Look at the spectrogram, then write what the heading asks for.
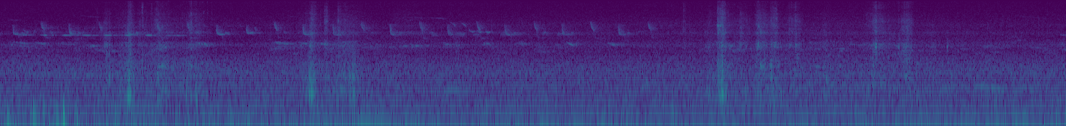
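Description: A bird singing a long run of short, high, repeated notes, about three a second, that stops about nine seconds in. There are a few brief soft knocks or rustles, the sharpest just under ten seconds in.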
